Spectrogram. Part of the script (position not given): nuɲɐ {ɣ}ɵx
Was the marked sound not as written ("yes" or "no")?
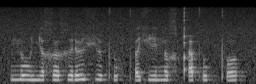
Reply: yes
